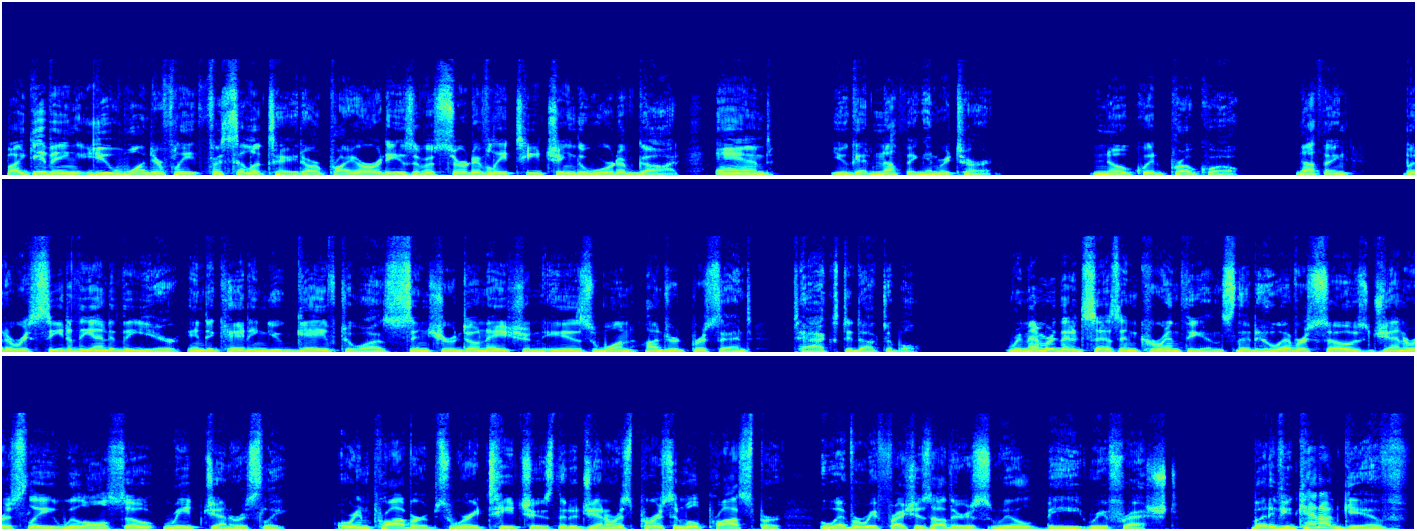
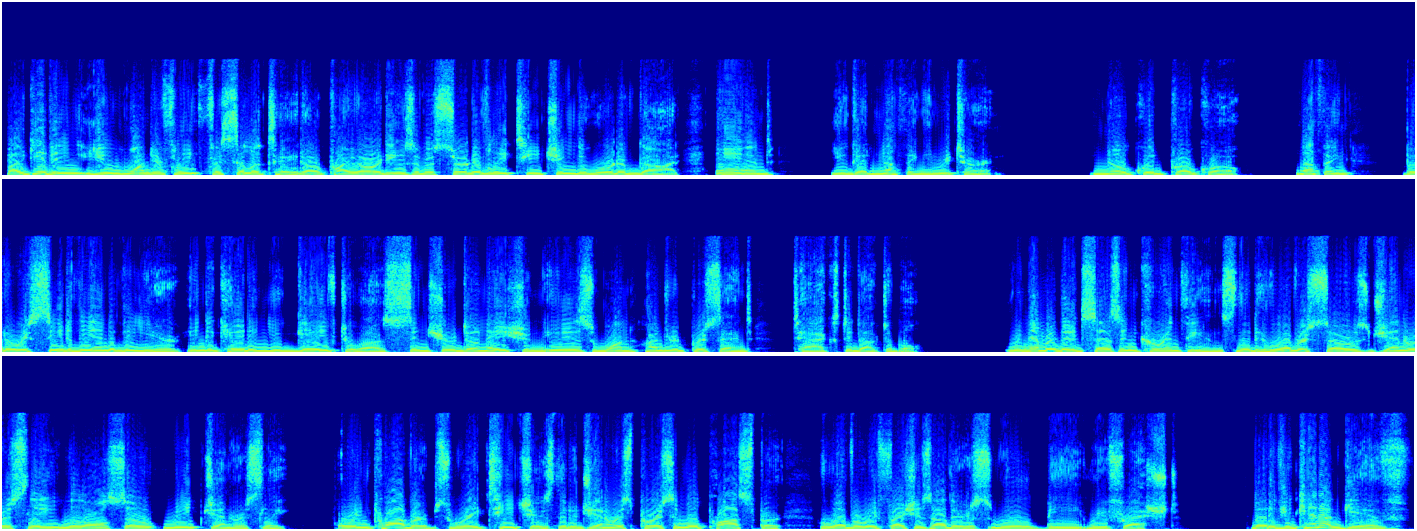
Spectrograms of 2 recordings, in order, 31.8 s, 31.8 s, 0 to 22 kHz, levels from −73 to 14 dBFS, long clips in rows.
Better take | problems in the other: first | distortion; heavy; 5 dB below the speech

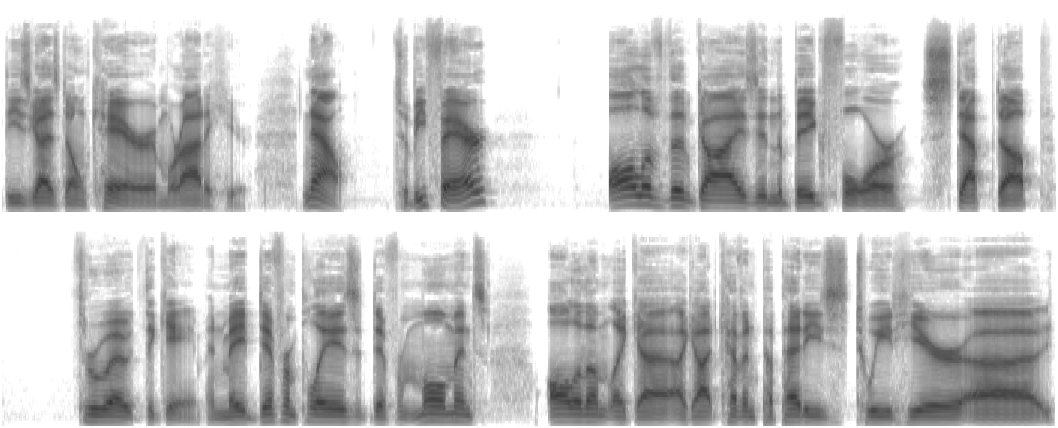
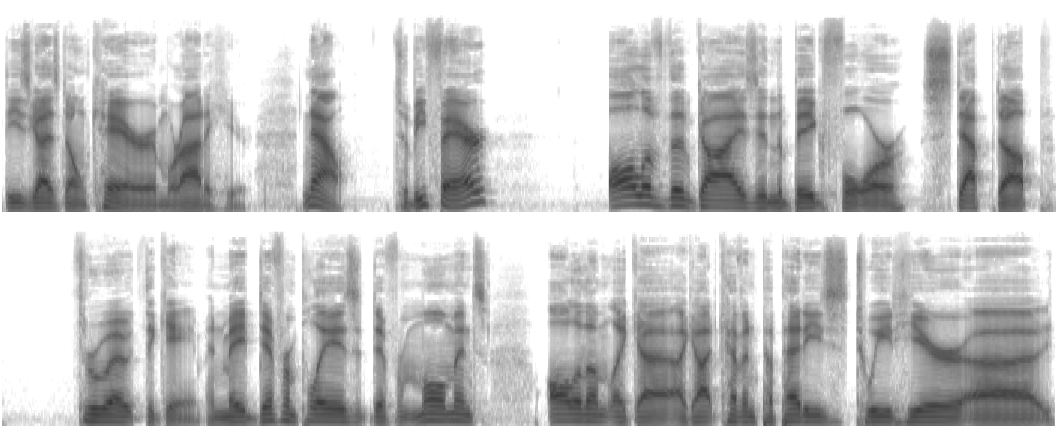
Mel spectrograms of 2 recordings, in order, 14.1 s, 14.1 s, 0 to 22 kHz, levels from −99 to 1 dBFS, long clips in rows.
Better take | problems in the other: second | thin; somewhat; fading below 300 Hz

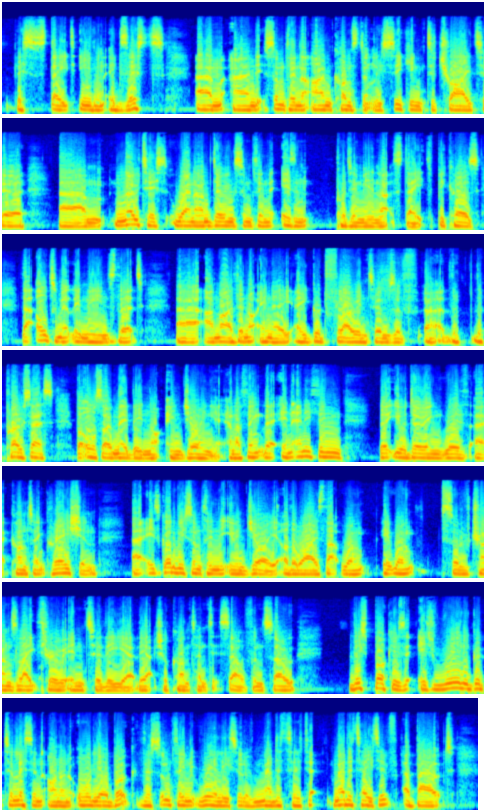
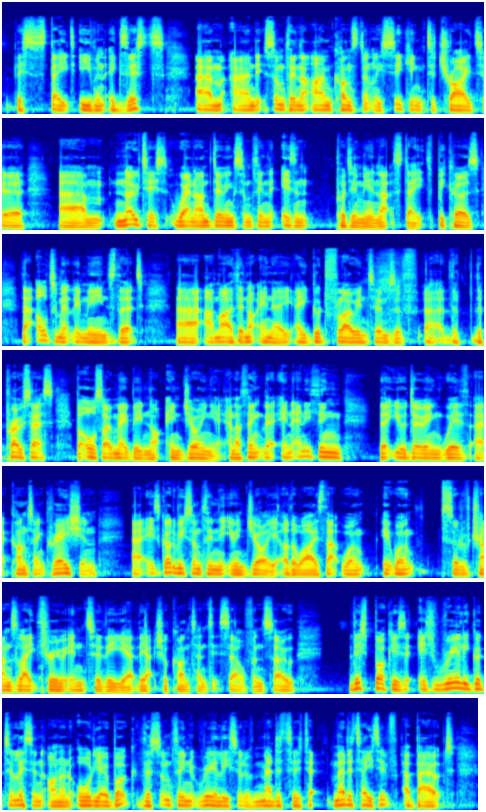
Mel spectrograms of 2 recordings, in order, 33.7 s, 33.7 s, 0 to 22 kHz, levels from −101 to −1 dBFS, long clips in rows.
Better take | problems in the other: second | distortion; heavy; 24% of the sound clipped

